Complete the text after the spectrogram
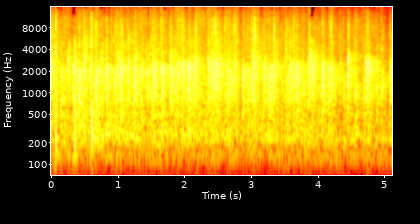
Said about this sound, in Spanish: Amén un aplauso al Señor.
